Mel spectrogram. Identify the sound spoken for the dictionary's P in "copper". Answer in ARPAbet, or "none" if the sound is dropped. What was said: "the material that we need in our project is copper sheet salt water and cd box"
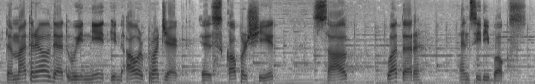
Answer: P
